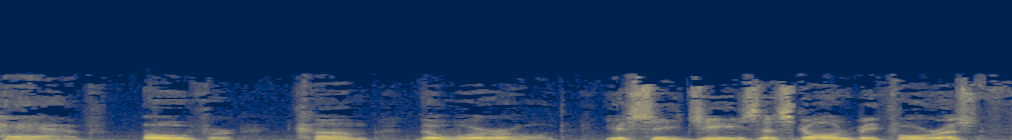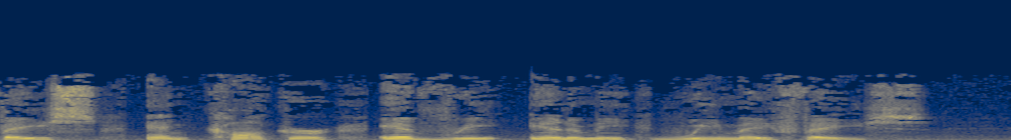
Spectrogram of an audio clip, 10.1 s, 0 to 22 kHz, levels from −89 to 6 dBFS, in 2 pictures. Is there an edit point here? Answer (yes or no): yes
